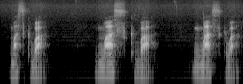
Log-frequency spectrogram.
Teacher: You can see that O unstressed, so we read it like A.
